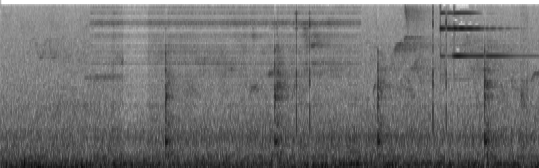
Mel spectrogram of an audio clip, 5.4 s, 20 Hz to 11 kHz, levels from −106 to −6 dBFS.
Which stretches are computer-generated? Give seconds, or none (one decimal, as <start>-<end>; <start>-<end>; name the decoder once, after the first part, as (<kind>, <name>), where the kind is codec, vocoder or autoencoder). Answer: 0.9-3.6 (autoencoder, DAC-VAE)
